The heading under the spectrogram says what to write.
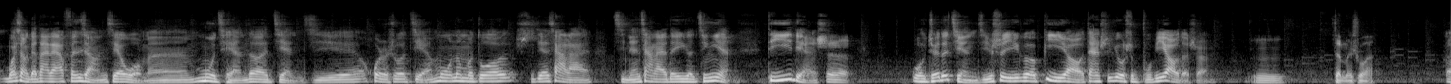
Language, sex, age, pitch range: Chinese, male, 20-39, 110-150 Hz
